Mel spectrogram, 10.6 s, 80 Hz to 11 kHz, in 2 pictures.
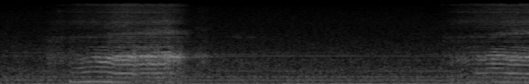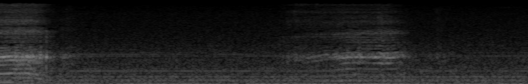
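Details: Snoring recorded with the SnoreLab phone app: three rumbling, fluttering breaths in about ten seconds over steady room hum, roughly 17 breaths a minute; snoring.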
